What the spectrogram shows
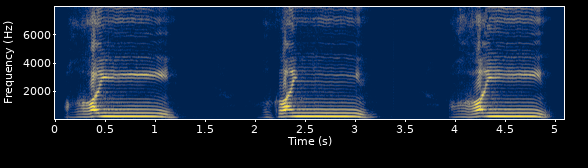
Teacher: ये heavy letter है जो हमारे हलक के फर्स्ट पार्ट से निकलता है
